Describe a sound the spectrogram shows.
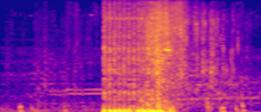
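A gun fires a rapid, loud burst of shots.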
